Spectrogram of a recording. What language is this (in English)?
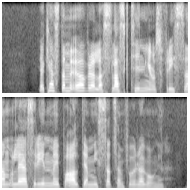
Swedish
